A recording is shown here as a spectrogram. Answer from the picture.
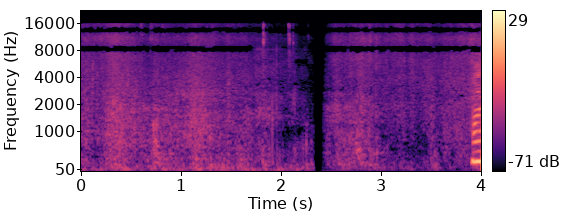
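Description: Faint rustling of a quilted gilet's fabric as its hood is pulled up over the head. About two seconds in the sound breaks off in a brief silence, followed by soft room noise. A woman starts to speak right at the end.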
